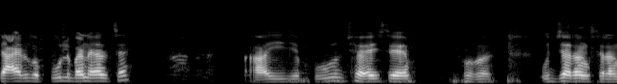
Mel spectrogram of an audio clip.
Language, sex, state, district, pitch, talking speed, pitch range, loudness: Maithili, male, Bihar, Samastipur, 145 Hz, 155 wpm, 135-165 Hz, -18 LUFS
